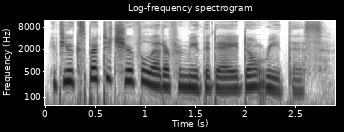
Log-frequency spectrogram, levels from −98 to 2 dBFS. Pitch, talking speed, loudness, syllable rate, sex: 205 Hz, 270 wpm, -17 LUFS, 5.9 syllables/s, female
